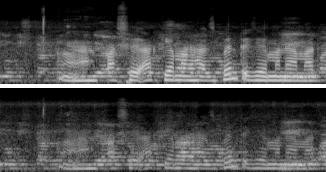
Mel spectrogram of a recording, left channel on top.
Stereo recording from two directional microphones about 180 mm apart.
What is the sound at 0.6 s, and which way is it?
Speech, 25° left (ahead or behind).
